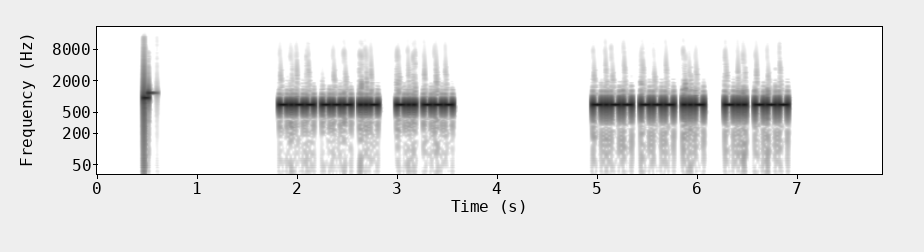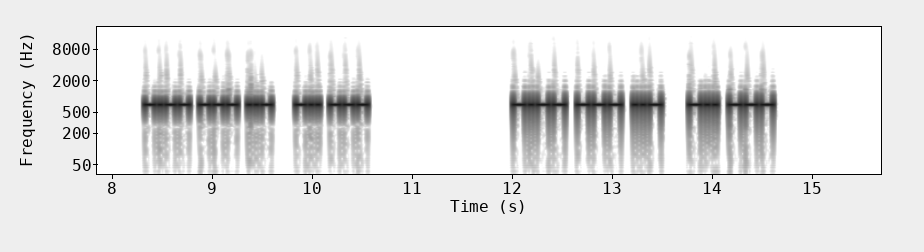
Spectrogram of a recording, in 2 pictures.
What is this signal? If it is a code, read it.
Morse code, heard as a keyed tone, about 38 wpm, 700 Hz. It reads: YOU DO YOU DO YOU DO YOU DO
